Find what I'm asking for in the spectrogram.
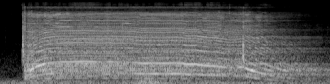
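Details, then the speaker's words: Salvaged flooded EWP hydraulic pump bench-powered from two batteries wired for 24 volts: motor spins up sharply to a steady high whine, holds even, winds down smoothly; pump runs normally. "We got power. Pump kicks in."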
